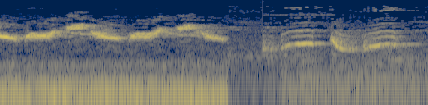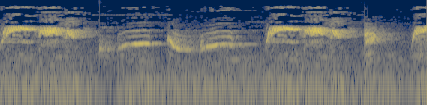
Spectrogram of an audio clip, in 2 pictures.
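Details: Wambi masteran for teaching kept birds: a wavering whistled phrase over a faint low hum, then after a brief gap a repeated pattern of bright, dropping and upswept notes about every second.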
